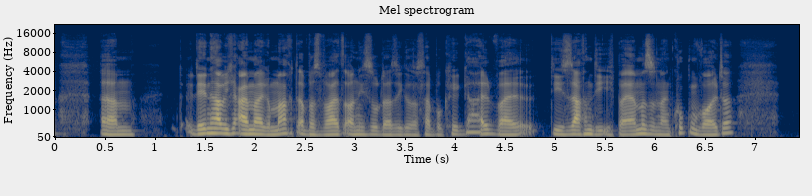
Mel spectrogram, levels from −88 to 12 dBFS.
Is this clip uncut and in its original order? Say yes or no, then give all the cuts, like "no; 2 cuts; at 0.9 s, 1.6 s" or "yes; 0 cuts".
yes; 0 cuts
